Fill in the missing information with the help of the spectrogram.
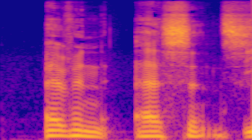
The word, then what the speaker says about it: Evanescence: It's an Evan. Essence. – Evanescence.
